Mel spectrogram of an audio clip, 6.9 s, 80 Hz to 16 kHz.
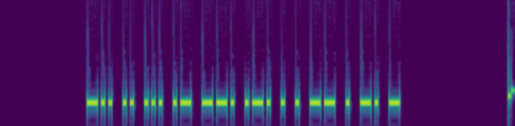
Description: Morse code, heard as a keyed tone, about 25 wpm, 700 Hz. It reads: DISAGREEMENT
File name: Twelve Letter Words - 25wpm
